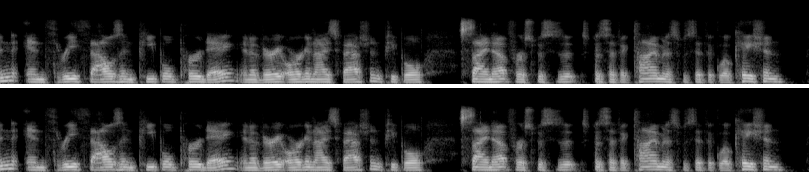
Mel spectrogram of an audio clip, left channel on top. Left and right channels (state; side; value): normal; both; correlation 0.90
